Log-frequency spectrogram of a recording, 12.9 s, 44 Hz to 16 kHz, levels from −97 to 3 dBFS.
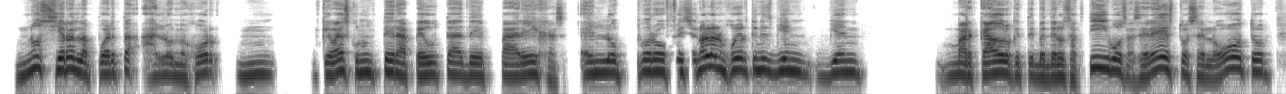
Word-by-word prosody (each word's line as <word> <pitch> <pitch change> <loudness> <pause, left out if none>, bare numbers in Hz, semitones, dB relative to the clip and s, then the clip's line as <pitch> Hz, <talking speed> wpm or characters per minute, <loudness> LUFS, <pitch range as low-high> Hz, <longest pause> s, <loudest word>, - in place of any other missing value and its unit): no 180 - 0
cierres 210 +2 +4
la 170 -4 +1
puerta, 165 +3 -2
a - - -5
lo 150 +1 -4
mejor, 150 +6 -3
mm, 155 +2 -5 0.5
que 160 - -1
vayas 185 +4 +3
con 175 - -1
un 175 -3 -1
terapeuta 155 -2 0
de 145 -1 -1
parejas. 140 - -2
En 170 +1 -1
lo 170 -3 0
profesional, 185 +3 +2
a - - +7
lo 225 - +3
mejor 195 +3 +2
ya - - +4
lo - - -6
tienes 200 -2 +1
bien 185 -3 +1
bien 165 +3 -3 0.7
marcado, 150 +4 +2
lo 170 - +1
que 150 - -5
te 145 +1 -7
vender 135 0 0
los 135 -2 -2
activos, 210 - +2
hacer 130 +6 -3
esto, 200 -3 +2
hacer 140 -3 -3
lo 125 +2 -3
otro, 190 -7 +1
165 Hz, 175 wpm, -20 LUFS, 145-185 Hz, 0.7 s, a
